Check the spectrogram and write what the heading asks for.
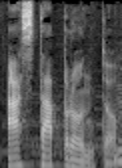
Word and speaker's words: hasta pronto: Hasta pronto. – Mm-hmm. – Okay, and you still don't pronounce the H.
